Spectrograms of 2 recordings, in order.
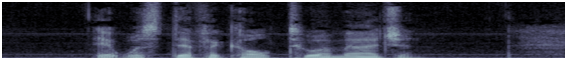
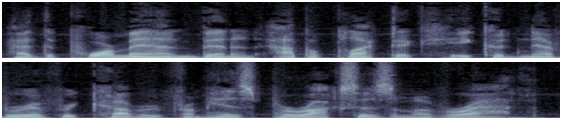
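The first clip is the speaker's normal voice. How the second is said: ordinary delivery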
